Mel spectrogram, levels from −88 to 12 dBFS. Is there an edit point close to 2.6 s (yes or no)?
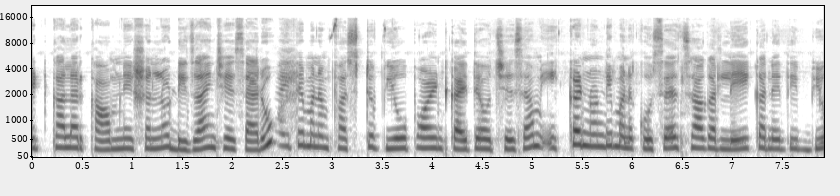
yes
